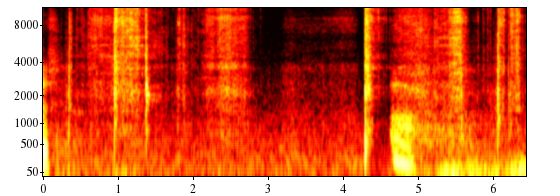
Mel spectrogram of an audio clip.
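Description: Rifle action clicking and rattling as the gun is worked, then one sharp shot about four seconds in.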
